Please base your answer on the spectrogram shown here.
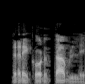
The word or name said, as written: recortable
